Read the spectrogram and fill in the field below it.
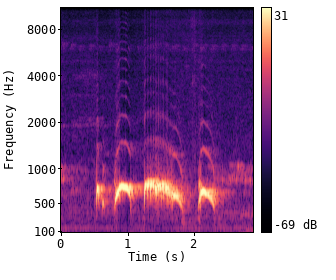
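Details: Spotted dove, a bird kept to be coaxed into calling when lazy, giving three loud coos near 700, the middle note long and slightly falling, each a smooth rounded hoot with a quick upslur at the start.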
